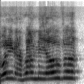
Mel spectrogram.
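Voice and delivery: mock very high, shrieking yell. Retelling a car confrontation, the man outside is screaming: imitating a man screaming. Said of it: "He's screaming".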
